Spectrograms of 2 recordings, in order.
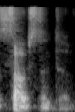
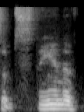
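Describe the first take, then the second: First: It sounds like the start of 'substance'. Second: It sounds like the start of 'substantiate'. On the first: The speaker calls it wrong. "not substantive" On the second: The speaker calls it right. "it's substantive testing"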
